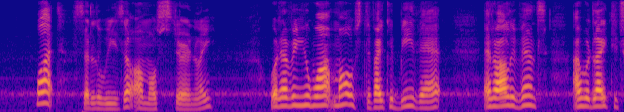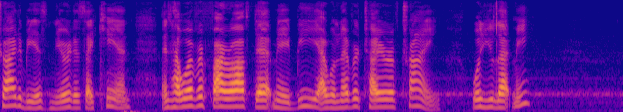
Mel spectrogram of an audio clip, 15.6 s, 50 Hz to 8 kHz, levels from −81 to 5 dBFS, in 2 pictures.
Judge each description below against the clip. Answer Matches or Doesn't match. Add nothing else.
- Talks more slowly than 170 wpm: Doesn't match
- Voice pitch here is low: Doesn't match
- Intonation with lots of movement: Doesn't match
